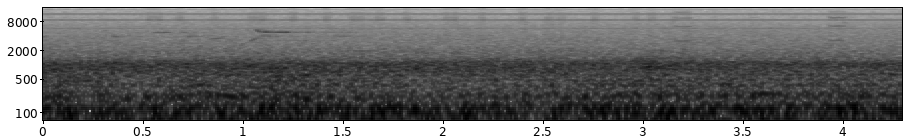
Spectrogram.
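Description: Quiet outdoor background by a pond: a steady low rumble, with a faint short high chirp about a second in.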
